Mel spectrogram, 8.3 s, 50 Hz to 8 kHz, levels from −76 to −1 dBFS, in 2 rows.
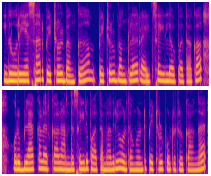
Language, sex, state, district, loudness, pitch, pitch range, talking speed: Tamil, female, Tamil Nadu, Nilgiris, -15 LUFS, 235 Hz, 225-250 Hz, 160 wpm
